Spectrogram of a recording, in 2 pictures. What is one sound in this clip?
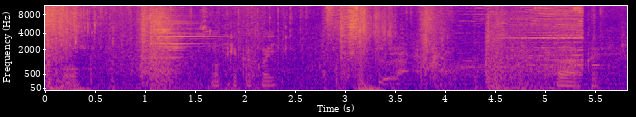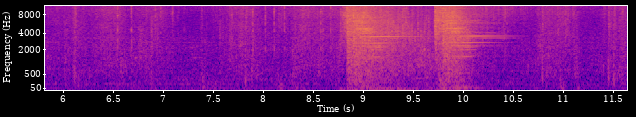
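A sword swings and strikes in a fight.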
